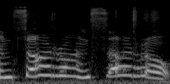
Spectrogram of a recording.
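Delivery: mock, high, drawn-out apologetic shout. Retelling apologizing to a man after bumping him: imitating own past shouting. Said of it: "pero era que yo gritaba así".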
